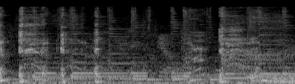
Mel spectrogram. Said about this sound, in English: Okay, now that time you coughed at me.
